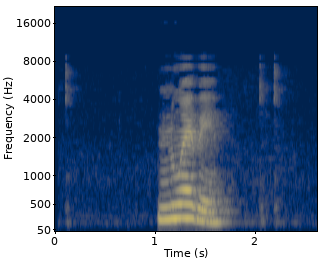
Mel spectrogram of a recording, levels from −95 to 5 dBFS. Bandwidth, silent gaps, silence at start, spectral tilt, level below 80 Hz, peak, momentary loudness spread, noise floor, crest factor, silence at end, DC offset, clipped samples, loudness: 9 kHz; none; 1.05 s; -6.5 dB/octave; -78 dBFS; -8 dBFS; 12 LU; -74 dBFS; 20 dB; 0.9 s; under 0.1%; under 0.1%; -24 LUFS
